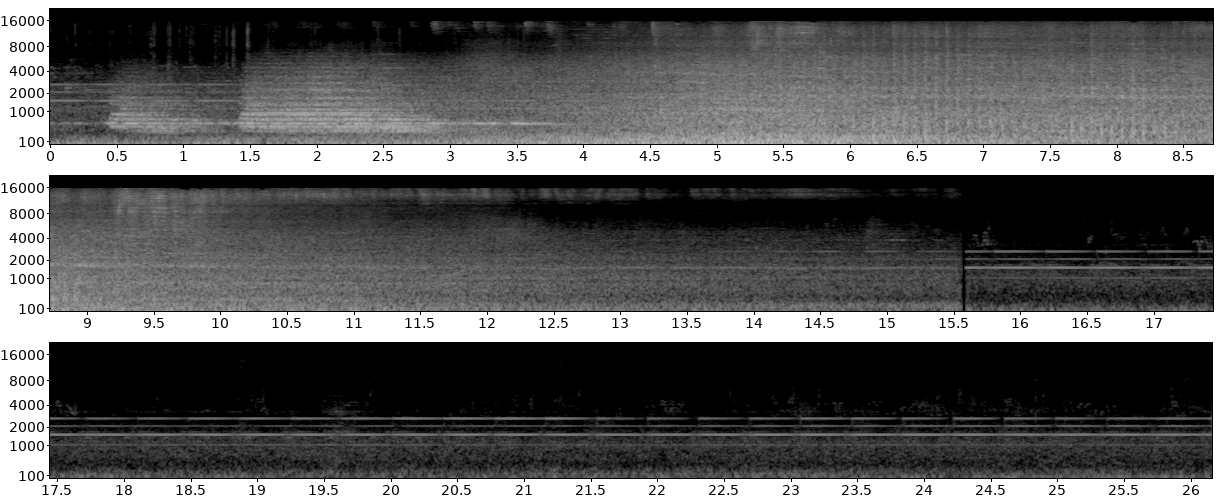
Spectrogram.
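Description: Train horn sounding in short blasts near the start, then a train passing with a loud rushing rumble that swells to a peak after a few seconds and fades away. Just past the halfway point this cuts off suddenly to a steady ringing of several tones that pulses about twice a second.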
